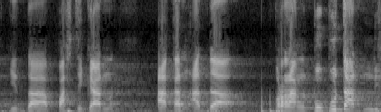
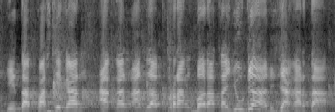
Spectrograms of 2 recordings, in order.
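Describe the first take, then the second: First: Said in the usual way. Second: Loud, high rally cry; rousing shout. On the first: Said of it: "rally build-up before repeating louder". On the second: Acted. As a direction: fire up the crowd. Rally climax, repeated line much louder.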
